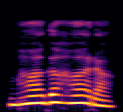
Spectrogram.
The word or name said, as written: ಭಾಗಹಾರ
